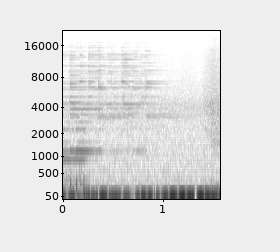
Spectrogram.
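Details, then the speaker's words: Crankshaft out of the engine, held by three fingers and tapped with a ball peen hammer: each tap gives a clear sustained metallic ring, suggesting an uncracked crank; rough home check, not a substitute for magnaflux. "You can get a really good audio ring. Hear how good that's ringing?"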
